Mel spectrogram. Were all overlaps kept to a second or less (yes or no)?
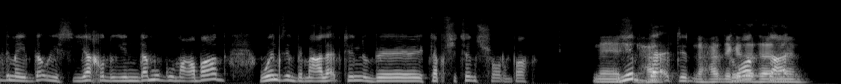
no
